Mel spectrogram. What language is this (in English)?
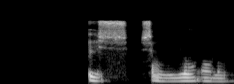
Icelandic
